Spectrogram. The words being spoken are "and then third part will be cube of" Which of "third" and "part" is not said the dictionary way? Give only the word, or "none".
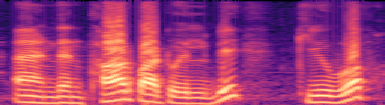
third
